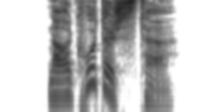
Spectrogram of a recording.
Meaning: inflection of narkotisch: 1. strong/mixed nominative masculine singular superlative degree 2. strong genitive/dative feminine singular superlative degree 3. strong genitive plural superlative degree
- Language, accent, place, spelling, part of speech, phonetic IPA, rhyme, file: German, Germany, Berlin, narkotischster, adjective, [naʁˈkoːtɪʃstɐ], -oːtɪʃstɐ, De-narkotischster.ogg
